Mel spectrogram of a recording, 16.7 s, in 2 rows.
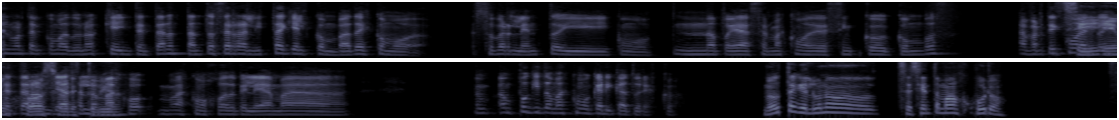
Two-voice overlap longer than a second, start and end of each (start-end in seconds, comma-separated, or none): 7.9-9.3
